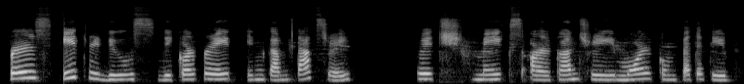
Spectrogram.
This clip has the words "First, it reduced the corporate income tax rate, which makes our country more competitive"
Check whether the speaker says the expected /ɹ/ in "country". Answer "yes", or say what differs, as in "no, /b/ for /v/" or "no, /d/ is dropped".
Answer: yes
